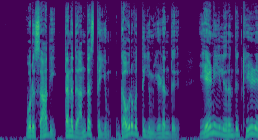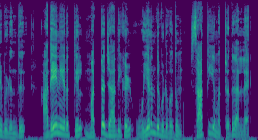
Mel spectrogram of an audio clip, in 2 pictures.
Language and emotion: Tamil, neutral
